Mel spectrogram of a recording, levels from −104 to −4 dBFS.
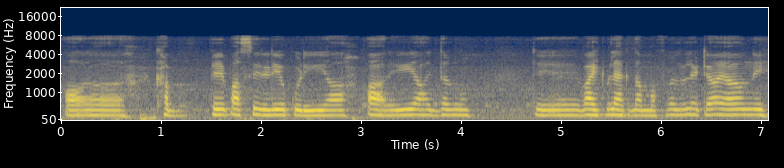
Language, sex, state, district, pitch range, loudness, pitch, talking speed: Punjabi, female, Punjab, Kapurthala, 180-195 Hz, -16 LUFS, 190 Hz, 170 wpm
